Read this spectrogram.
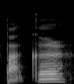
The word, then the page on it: pakvr: Apatani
